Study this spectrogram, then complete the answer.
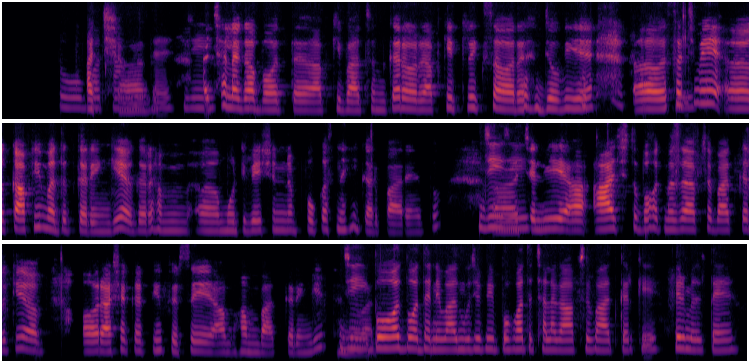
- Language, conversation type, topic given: Hindi, podcast, शुरुआत में जब प्रेरणा कम हो, तो आप अपना ध्यान कैसे बनाए रखते हैं?
- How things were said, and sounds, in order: in English: "ट्रिक्स"; laughing while speaking: "और जो भी है"; chuckle; tapping; in English: "मोटिवेशन फोकस"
